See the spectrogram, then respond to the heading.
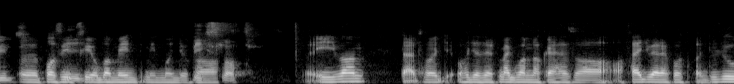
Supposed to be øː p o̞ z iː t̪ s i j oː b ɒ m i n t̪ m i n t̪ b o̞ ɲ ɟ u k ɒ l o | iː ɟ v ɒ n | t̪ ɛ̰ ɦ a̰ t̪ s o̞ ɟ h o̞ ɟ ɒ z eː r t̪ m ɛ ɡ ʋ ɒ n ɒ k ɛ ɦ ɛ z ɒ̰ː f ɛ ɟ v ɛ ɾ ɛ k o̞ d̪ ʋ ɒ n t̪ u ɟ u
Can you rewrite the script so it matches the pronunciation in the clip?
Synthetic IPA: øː p o̞ z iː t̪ s i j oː b ɒ m i n t̪ m i n t̪ m o̞ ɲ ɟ u k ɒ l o | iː ɟ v ɒ n | t̪ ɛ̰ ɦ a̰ t̪ h o̞ ɟ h o̞ ɟ ɒ z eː r t̪ m ɛ ɡ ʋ ɒ nː ɒ k ɛ ɦ ɛ z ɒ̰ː f ɛ ɟ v ɛ ɾ ɛ k o̞ t̪ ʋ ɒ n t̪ u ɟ u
